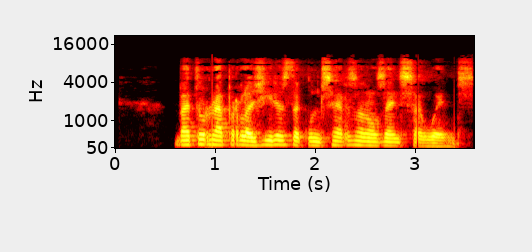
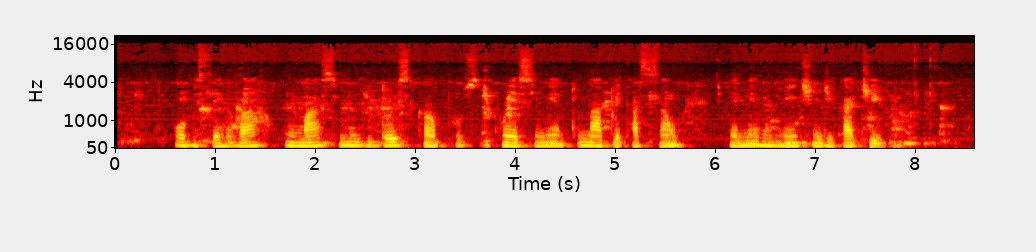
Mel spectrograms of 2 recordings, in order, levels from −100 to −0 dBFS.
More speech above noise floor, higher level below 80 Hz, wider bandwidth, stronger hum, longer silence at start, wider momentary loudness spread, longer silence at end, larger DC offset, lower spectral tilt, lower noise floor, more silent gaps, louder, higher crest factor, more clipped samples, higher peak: first, 41 dB vs 22 dB; about the same, -62 dBFS vs -64 dBFS; second, 10 kHz vs 16.5 kHz; neither; first, 0.6 s vs 0.05 s; second, 5 LU vs 10 LU; second, 0 s vs 0.25 s; neither; second, -3.5 dB/octave vs -6.5 dB/octave; first, -64 dBFS vs -52 dBFS; neither; first, -22 LUFS vs -31 LUFS; about the same, 18 dB vs 18 dB; neither; first, -4 dBFS vs -12 dBFS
